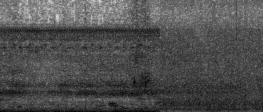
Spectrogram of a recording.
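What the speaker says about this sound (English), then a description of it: "we can see some water coming down from here, some water coming down from there" Steady broadband water rush of a nearby stream trickling and splashing, loud at first, then softer and more distant after a couple of seconds.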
